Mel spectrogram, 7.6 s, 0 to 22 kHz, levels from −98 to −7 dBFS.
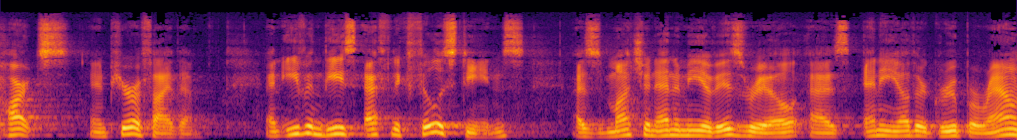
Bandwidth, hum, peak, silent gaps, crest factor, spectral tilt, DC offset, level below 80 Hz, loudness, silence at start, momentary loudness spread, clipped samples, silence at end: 15.5 kHz; none; -4 dBFS; none; 18 dB; -4 dB/octave; under 0.1%; -70 dBFS; -22 LUFS; 0 s; 9 LU; under 0.1%; 0 s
